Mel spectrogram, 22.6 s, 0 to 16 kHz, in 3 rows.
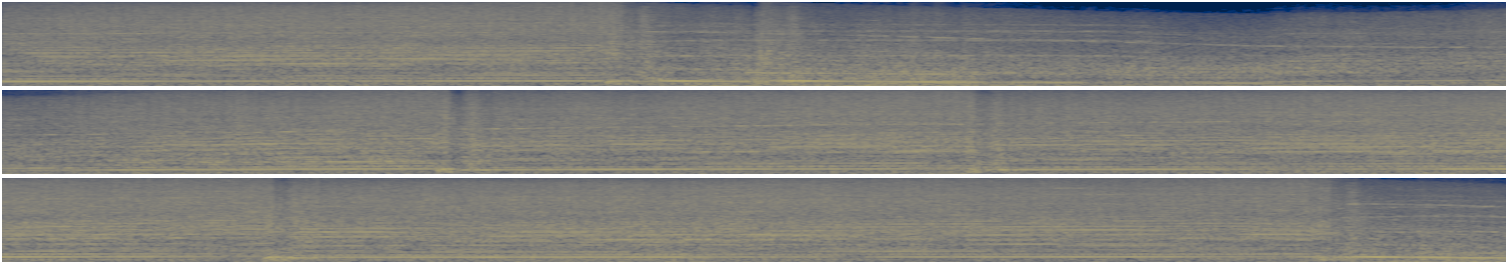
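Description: An Audi R8 LMS race car engine in a racing game drones at high revs, its pitch climbing and dropping sharply with each gear shift, loud and continuous with no talk over it.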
